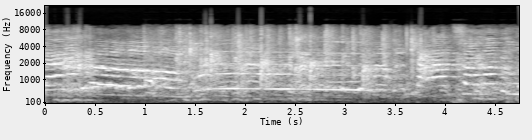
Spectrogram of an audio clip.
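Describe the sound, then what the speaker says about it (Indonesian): Members of a church congregation at a birthday thanksgiving service clap their hands in a dense, continuous patter, with voices and chatter mixed in throughout. "Tepuk tangan dong."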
